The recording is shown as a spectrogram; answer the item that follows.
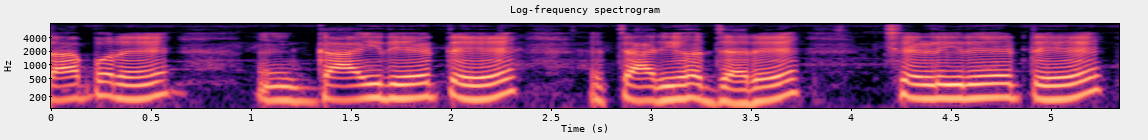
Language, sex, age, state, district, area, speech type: Odia, female, 45-60, Odisha, Kendujhar, urban, spontaneous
